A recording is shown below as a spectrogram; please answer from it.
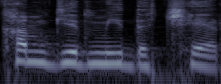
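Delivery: put-on East African highland accent. Retelling how they talked in elementary school, thick Habesha accent. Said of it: "like a thick Habesha accent".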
